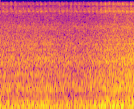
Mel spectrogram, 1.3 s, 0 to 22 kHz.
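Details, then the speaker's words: 2013 Dodge Charger R/T interior blower on speed one with heater on, after replacing blower motor and resistor (previously blew only on high): soft, even low air hum, no rattle or squeal; blower runs normally at low speed. "As you can see, it's on one and the heater is blowing. I'm just going to let you hear it."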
